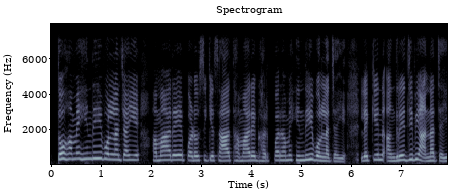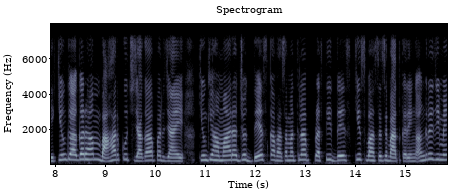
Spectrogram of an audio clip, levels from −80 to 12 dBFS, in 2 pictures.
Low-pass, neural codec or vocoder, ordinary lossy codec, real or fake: 7.2 kHz; none; none; real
